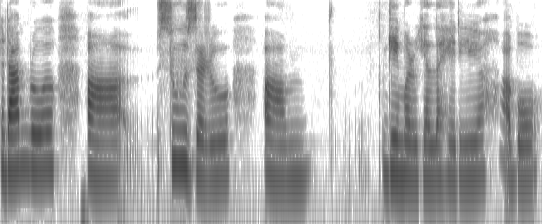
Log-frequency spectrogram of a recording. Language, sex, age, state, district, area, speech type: Nepali, female, 18-30, West Bengal, Darjeeling, rural, spontaneous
